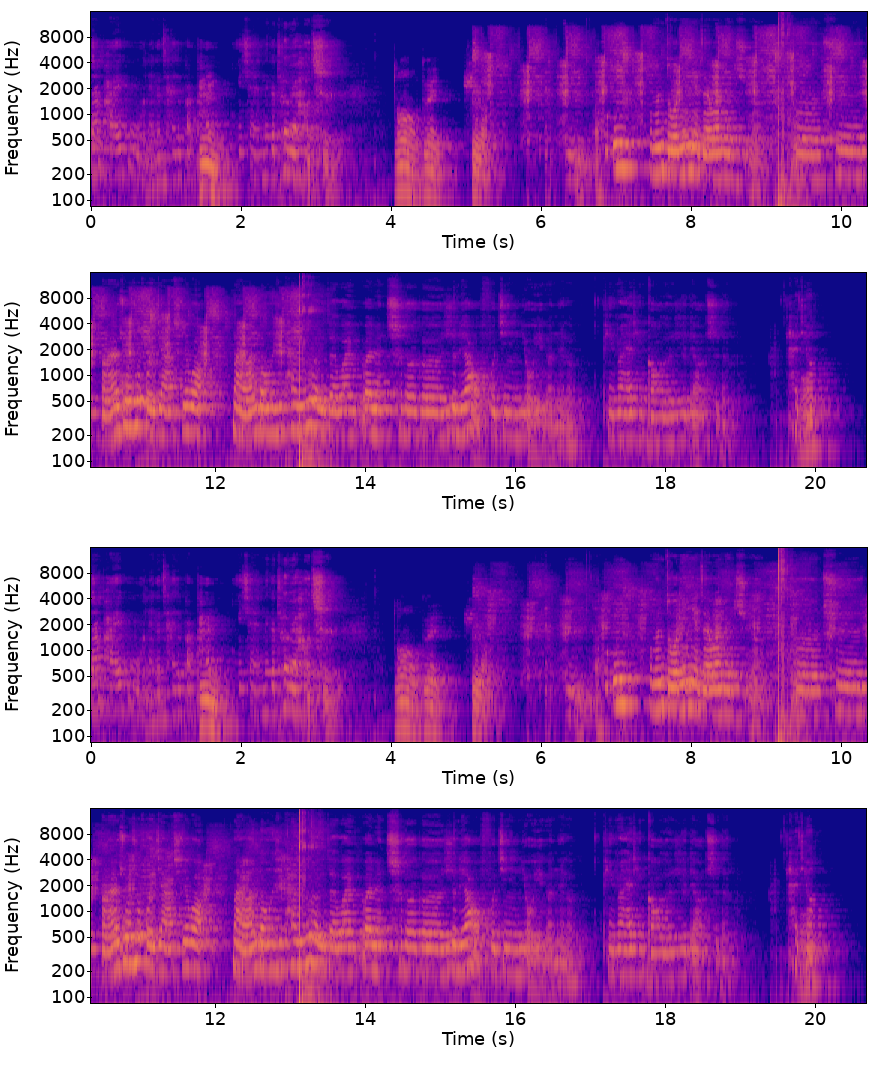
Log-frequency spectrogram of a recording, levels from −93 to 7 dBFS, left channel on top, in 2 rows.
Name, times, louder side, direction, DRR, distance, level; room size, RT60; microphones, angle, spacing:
voice 1, 0.0-1.5 2.1-3.2 6.1-9.0 9.3-16.8 17.2-18.9 19.6-20.0, equal, 15° right, 3 dB, 3.6 m, -34 dB
voice 2, 1.4-1.8 4.0-4.7 5.0-5.4 6.7-6.9 19.8-20.0, left 1 dB, 90° left, 7 dB, 2.3 m, -37 dB
sound 1, 5.1-13.1, left 6 dB, 60° left, 3.7 m, -47 dB
sound 2, 8.1-15.8, right 5 dB, 80° right, 2.2 m, -41 dB
25.0 x 20.5 x 9.4 m, 0.79 s
head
